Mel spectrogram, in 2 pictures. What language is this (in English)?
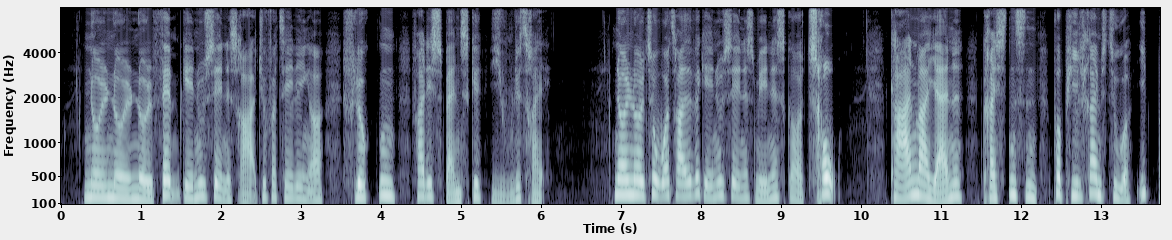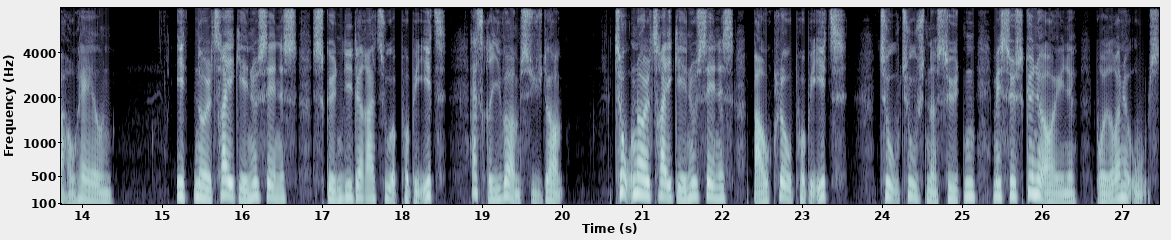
Danish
